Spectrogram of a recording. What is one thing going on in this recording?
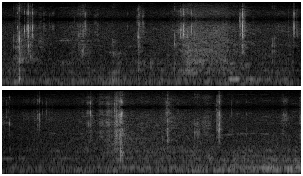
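Food crinkles and taps on a plate as a boy handles it.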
